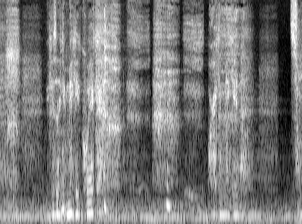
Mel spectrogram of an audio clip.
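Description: A young woman speaks tensely and threateningly, close by.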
